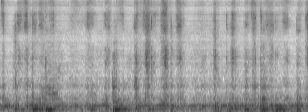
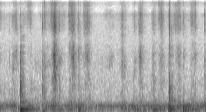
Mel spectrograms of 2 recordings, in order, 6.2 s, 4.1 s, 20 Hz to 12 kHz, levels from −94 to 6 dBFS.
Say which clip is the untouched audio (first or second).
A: second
